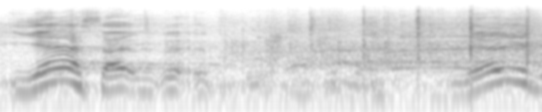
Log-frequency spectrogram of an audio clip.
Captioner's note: applause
